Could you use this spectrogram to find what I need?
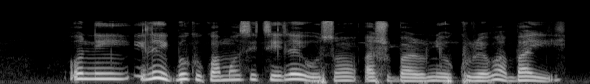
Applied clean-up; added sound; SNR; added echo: none; none; none; none.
